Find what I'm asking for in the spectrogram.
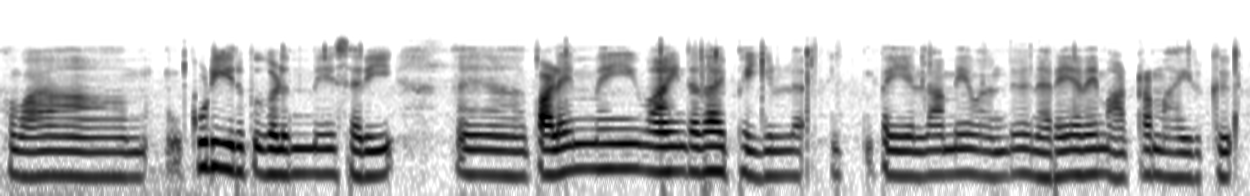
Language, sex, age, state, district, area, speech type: Tamil, female, 45-60, Tamil Nadu, Mayiladuthurai, urban, spontaneous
